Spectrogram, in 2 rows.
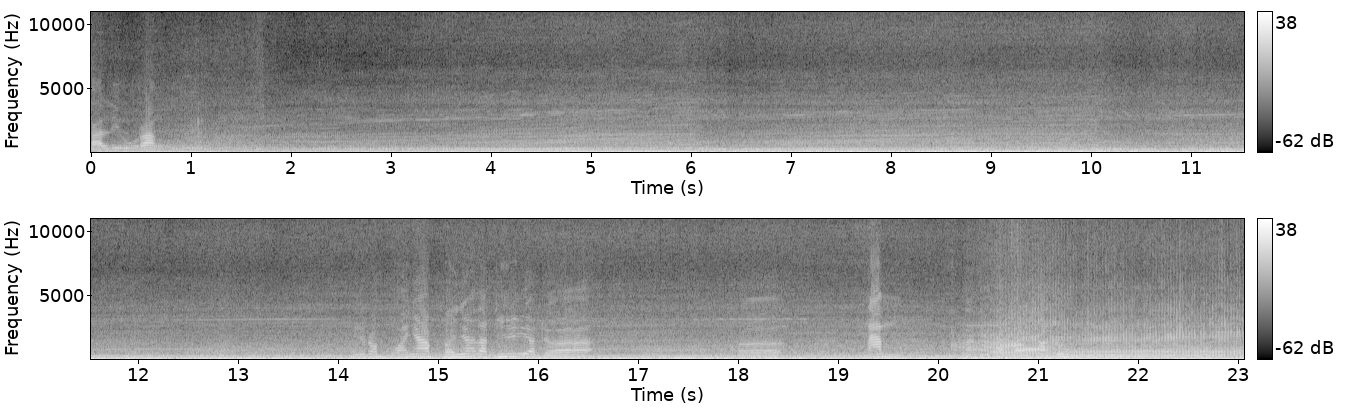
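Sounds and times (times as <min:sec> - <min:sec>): motorcycle engine accelerating: 0:00.0 - 0:23.0
wind rumble on microphone: 0:05.6 - 0:23.0.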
